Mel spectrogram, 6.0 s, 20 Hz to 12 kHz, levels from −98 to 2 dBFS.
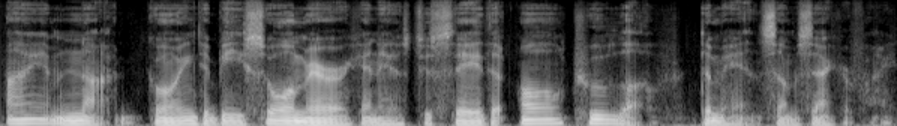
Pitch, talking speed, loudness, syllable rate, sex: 85 Hz, 180 wpm, -20 LUFS, 4.4 syllables/s, male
